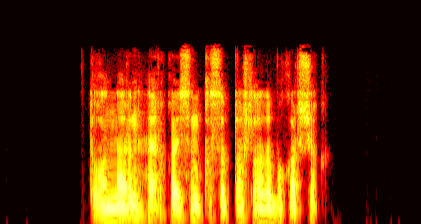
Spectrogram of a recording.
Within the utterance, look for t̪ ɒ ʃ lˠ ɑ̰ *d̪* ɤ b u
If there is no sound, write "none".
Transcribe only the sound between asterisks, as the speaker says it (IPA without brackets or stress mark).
d̪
